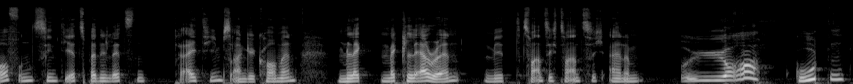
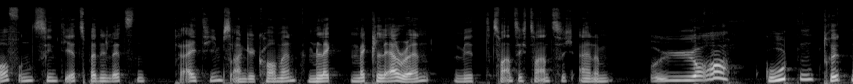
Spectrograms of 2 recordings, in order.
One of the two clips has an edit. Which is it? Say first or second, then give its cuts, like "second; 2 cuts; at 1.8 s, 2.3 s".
second; 1 cut; at 3.0 s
